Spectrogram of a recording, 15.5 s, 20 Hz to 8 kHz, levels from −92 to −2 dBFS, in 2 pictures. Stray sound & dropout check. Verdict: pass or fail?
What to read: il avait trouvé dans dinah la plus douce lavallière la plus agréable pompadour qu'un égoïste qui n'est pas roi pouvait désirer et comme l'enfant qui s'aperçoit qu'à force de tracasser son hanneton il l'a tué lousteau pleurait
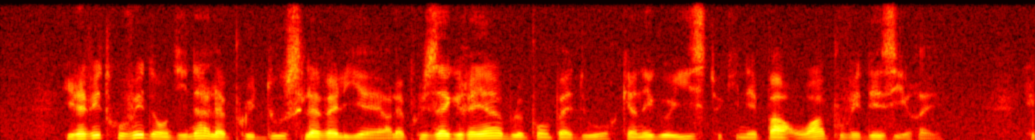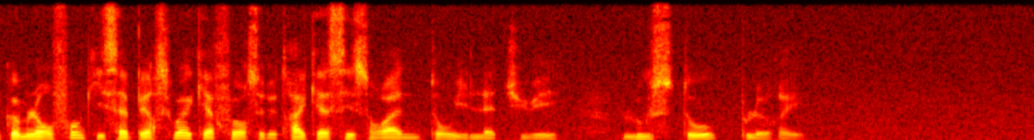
pass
